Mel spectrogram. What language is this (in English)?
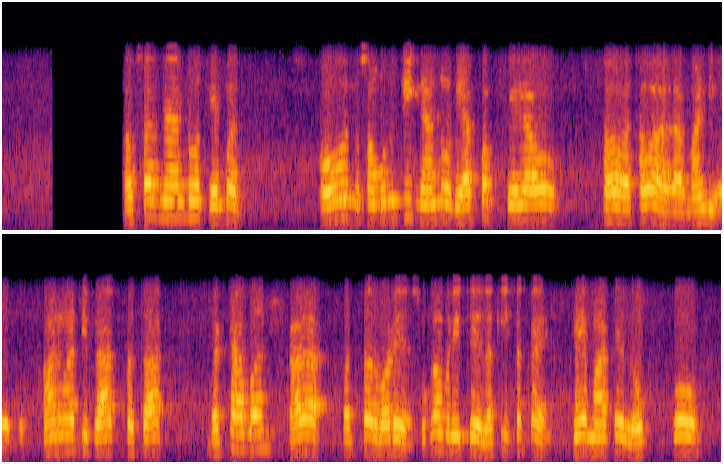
Gujarati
